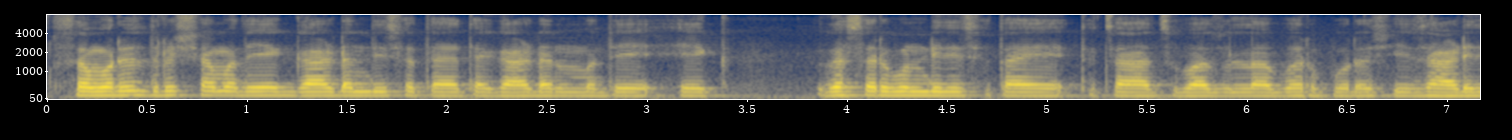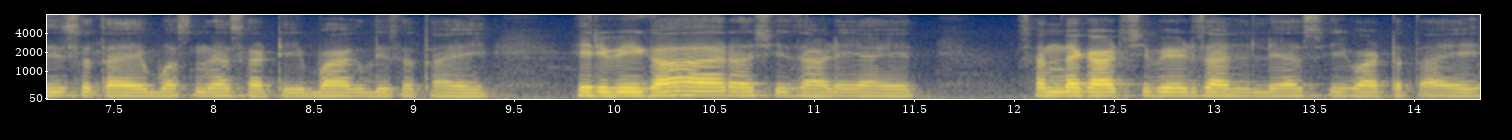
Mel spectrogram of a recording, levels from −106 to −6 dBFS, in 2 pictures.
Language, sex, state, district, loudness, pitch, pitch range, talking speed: Marathi, male, Maharashtra, Pune, -19 LUFS, 130 Hz, 130-140 Hz, 150 wpm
